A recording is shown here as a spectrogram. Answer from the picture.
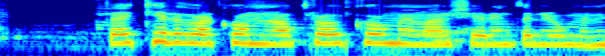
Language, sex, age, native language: Icelandic, female, 15, Icelandic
